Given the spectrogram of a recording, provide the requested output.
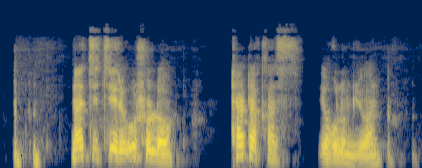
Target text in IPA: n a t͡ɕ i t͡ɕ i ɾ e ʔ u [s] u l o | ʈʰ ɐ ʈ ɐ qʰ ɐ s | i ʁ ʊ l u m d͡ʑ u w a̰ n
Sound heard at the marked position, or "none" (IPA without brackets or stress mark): ʂ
